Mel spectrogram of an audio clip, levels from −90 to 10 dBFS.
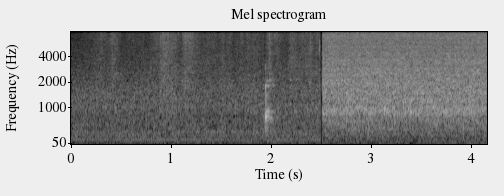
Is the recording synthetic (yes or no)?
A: no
